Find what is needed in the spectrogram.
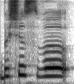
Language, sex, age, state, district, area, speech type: Kashmiri, female, 30-45, Jammu and Kashmir, Bandipora, rural, spontaneous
